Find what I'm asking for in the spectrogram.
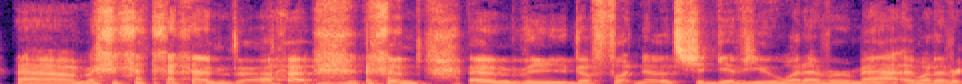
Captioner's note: laughs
